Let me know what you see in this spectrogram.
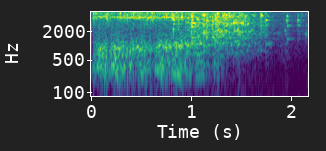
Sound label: die; hunger; babyslave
